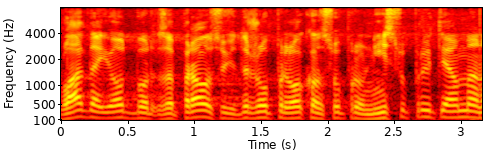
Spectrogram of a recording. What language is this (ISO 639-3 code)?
srp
